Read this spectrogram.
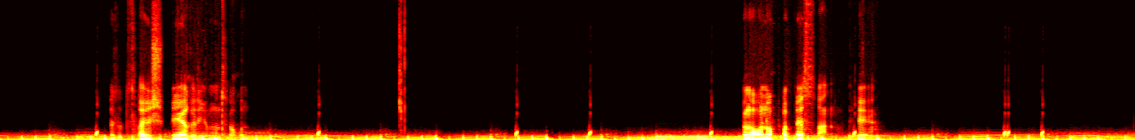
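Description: Soft menu blips sound as choices change.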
